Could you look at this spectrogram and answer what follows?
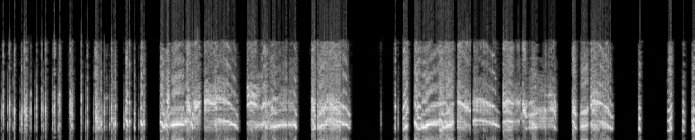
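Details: Swiftlet sound for calling and attracting swiftlets, with bursts of high, rasping chatter and buzzy twitters about half a second long, broken by sudden gaps and short clicks.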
